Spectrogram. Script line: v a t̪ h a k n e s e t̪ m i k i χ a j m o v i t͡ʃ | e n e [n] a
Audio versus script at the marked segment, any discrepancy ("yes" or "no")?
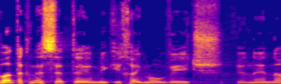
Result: no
